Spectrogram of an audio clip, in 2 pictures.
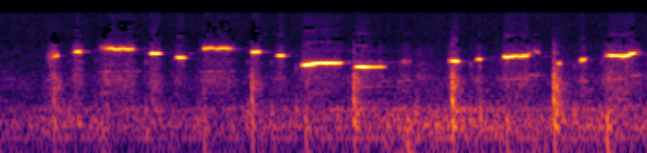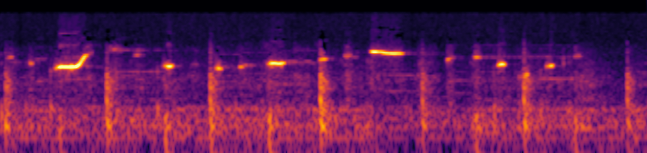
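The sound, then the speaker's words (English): Marching band members whistle a bright, wavering tune together out in hot sunlight, the melody rising and falling in short phrases over steady rhythmic taps and a low background rumble, with no talking. “And they're out there in that hot sunlight whistling, you know.”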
